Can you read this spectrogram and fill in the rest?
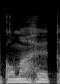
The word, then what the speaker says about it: ゴマフ: 漢字で書いてあのゴマ風と読む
